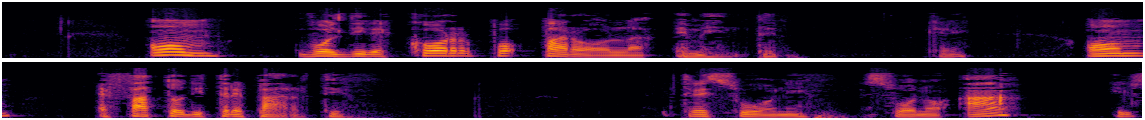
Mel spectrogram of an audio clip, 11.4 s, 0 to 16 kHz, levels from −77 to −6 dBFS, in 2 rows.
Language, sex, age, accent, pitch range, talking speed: Italian, male, 40-59, native, 105-135 Hz, 105 wpm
